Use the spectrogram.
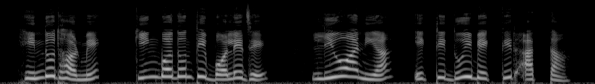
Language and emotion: Bengali, neutral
